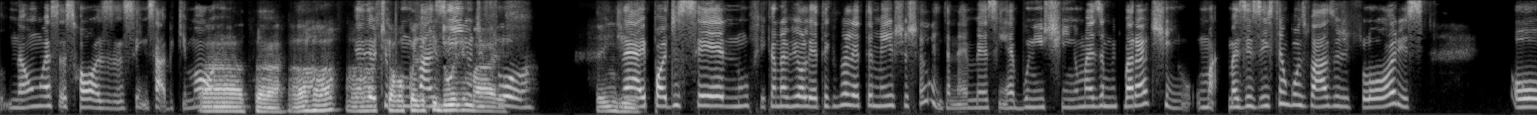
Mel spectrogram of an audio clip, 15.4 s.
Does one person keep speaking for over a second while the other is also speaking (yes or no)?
yes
